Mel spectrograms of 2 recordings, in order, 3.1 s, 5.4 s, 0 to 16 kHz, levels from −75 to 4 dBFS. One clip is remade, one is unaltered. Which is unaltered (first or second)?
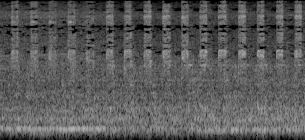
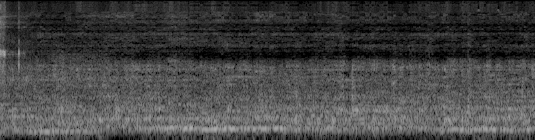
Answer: first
